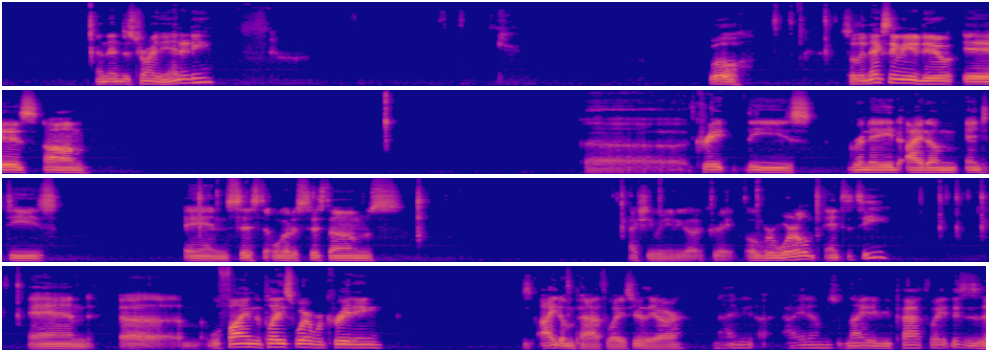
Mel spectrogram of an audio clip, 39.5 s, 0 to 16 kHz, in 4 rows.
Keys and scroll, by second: 8.0 super+j, 21.2-22.6 typing, 22.6 Tab, 23.2 shift+Tab, 23.6 Return, 25.7-31.9 typing, 27.6 Return, 35.0 typing, 38.0-39.4 typing.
